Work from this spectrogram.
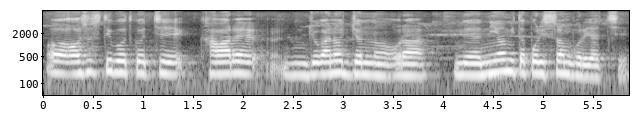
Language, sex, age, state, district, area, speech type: Bengali, male, 18-30, West Bengal, Jhargram, rural, spontaneous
